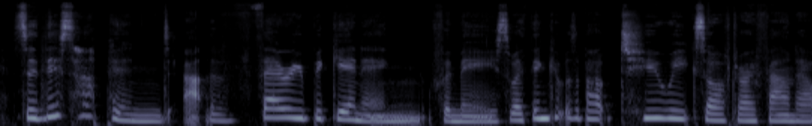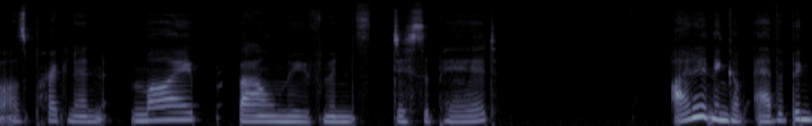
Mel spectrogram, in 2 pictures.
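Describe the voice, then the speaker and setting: A congested woman with a nasal, mid-range, slightly mellow voice hosts a casual solo podcast in clean studio sound with no echo. Candid and chatty, she works through a numbered list point by point.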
